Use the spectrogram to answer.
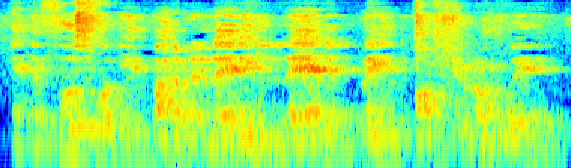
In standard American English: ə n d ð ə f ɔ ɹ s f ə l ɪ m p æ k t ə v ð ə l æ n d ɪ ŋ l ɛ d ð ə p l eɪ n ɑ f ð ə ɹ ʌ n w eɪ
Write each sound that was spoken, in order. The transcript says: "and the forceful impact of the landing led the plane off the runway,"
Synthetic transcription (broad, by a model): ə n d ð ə f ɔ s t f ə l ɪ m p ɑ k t ə v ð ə l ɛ d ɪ l ɛ d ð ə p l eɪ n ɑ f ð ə ɹ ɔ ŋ w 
